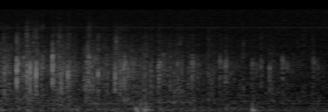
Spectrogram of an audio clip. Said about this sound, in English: Please, I think we can clap louder, please.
